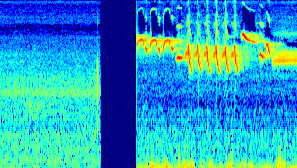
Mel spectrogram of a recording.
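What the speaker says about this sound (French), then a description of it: "Les oiseaux chantent." Birds singing outdoors in a Breton village, a string of bright repeated chirps and trills over a low breezy rumble, fairly clear and close.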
